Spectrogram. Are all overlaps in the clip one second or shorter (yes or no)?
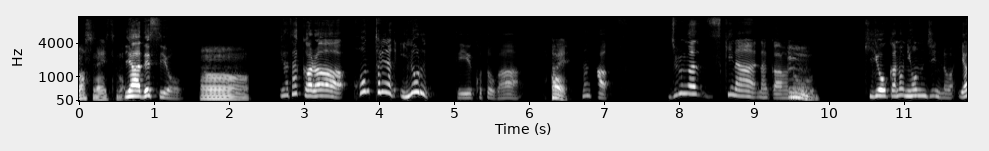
yes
